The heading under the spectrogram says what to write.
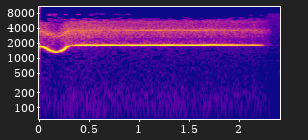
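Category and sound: vehicle, train whistle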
